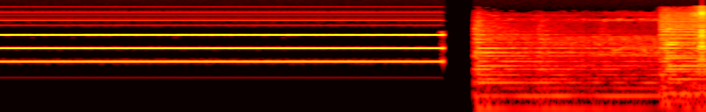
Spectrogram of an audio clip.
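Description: Steady test-card tone over colour bars: a single pitch with overtones that cuts off suddenly about three and a half seconds in. After a brief gap, the song's music starts with a low bass line and fills out near the end.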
